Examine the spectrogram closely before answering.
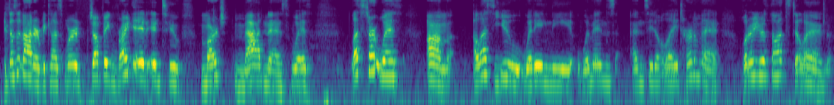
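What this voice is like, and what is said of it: Slightly unwell, weird-sounding voice. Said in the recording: “I am slightly under the weather, so you might be hearing it based on this recording. You might be like, why does your voice sound weird?”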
